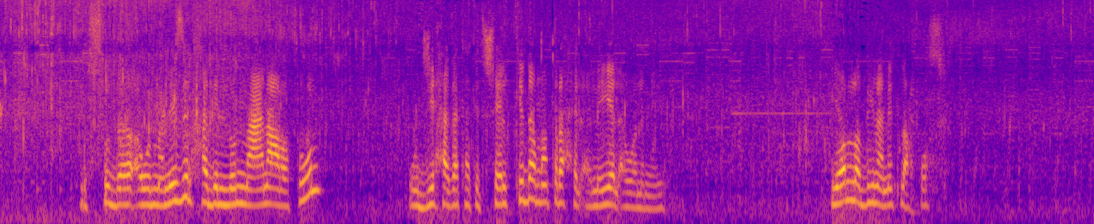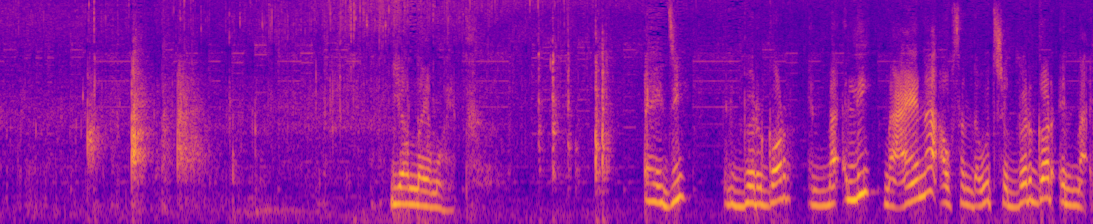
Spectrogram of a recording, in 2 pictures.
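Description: A middle-aged woman talks calmly and clearly into a microphone.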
